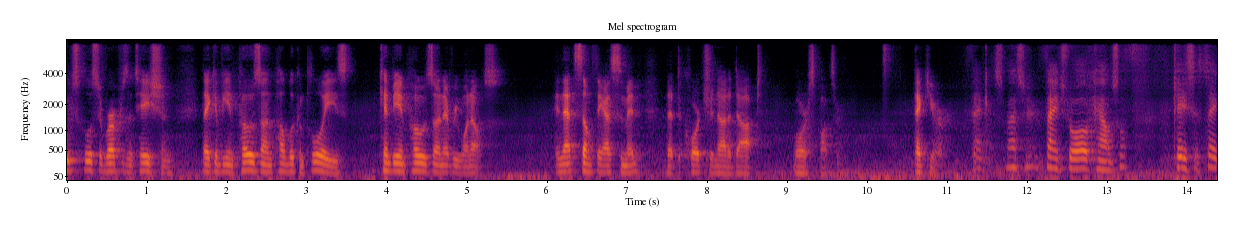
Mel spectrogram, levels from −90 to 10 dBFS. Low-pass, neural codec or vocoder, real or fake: 7.2 kHz; codec, 24 kHz, 0.5 kbps, DualCodec; fake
